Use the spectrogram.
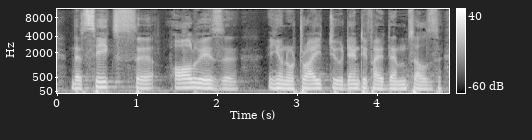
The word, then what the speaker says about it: Sikh: Second, Sikh word is not Sikh, it's not Sikh, it's Sikh. It's like Mikhail. KH is spelled, if pronunciated as just like you will say Mikhail. That K is a Sikh.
